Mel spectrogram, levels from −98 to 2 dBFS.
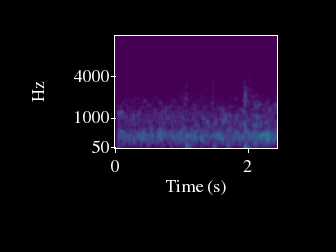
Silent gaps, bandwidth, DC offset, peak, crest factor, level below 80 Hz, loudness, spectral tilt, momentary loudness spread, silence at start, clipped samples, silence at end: none; 5.6 kHz; under 0.1%; -46 dBFS; 20 dB; -72 dBFS; -66 LUFS; -7 dB/octave; 8 LU; 0.05 s; under 0.1%; 0 s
